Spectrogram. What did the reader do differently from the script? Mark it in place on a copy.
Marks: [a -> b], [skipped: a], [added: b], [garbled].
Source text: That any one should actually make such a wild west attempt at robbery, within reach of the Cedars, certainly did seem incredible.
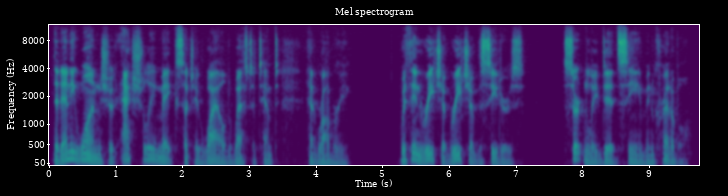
That any one should actually make such a wild west attempt at robbery, within reach of [added: reach of] the Cedars, certainly did seem incredible.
